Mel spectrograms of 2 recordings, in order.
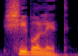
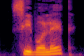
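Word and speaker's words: Shibboleth: Si él contestaba, "No, ellos decían, muy bien, di Shibolet." Si decía Sibolet, porque no podía pronunciar la palabra correctamente, lo agarraban y allí mismo, en el cruce del Jordán, lo degollaban.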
